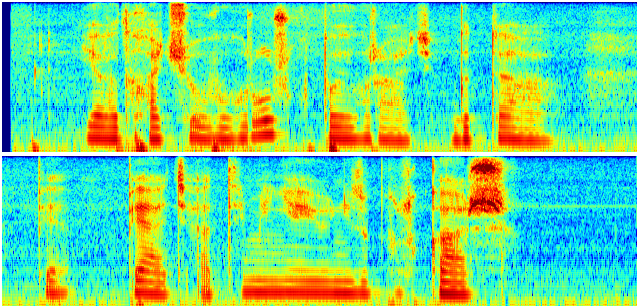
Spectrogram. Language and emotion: Russian, neutral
